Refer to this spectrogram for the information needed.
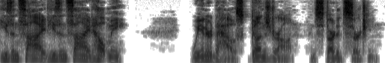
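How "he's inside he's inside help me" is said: frantic, panicked, hysterical, high-pitched shrieking scream. Reading a story, voicing a woman whose ex-husband is inside, screaming hysterically. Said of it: "She started screaming".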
